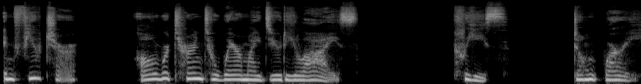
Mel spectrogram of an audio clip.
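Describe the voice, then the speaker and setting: A woman's voice: mid-range voice, slow, a little mellow, no room sound, clean studio sound. A woman voicing a youthful, proud and earnest soldierly operator in scripted game lines. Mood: solemn, resolute.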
